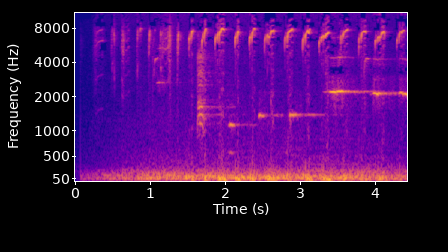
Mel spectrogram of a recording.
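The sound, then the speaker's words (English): Native birds singing in a busy chorus in a large predator-free enclosure on New Zealand's South Island: rapid repeated high chirps and sweet whistled notes, some held tones rising in pitch, over a steady low rumble, with no one speaking. “It's been years since native birds sang in these parts because of a plague of possums, rats and stoats.”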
